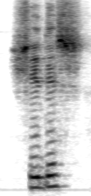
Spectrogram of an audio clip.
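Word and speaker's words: Siddis: The cities, pronounced Shiddish, of India are descendants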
